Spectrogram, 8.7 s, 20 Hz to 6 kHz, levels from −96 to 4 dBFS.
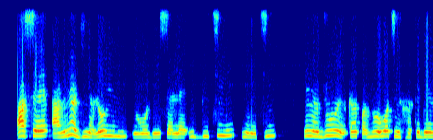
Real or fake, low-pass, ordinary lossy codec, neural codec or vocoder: real; 5.4 kHz; none; none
